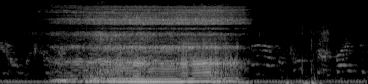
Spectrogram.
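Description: A single loud, low, rattling snore on an in-breath, then quieter breathing; loud snoring.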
